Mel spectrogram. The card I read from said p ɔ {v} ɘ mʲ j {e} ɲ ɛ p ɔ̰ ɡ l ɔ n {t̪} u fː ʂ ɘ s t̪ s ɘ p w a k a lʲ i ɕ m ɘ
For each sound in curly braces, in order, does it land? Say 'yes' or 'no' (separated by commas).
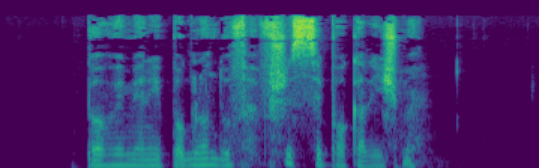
yes, no, no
